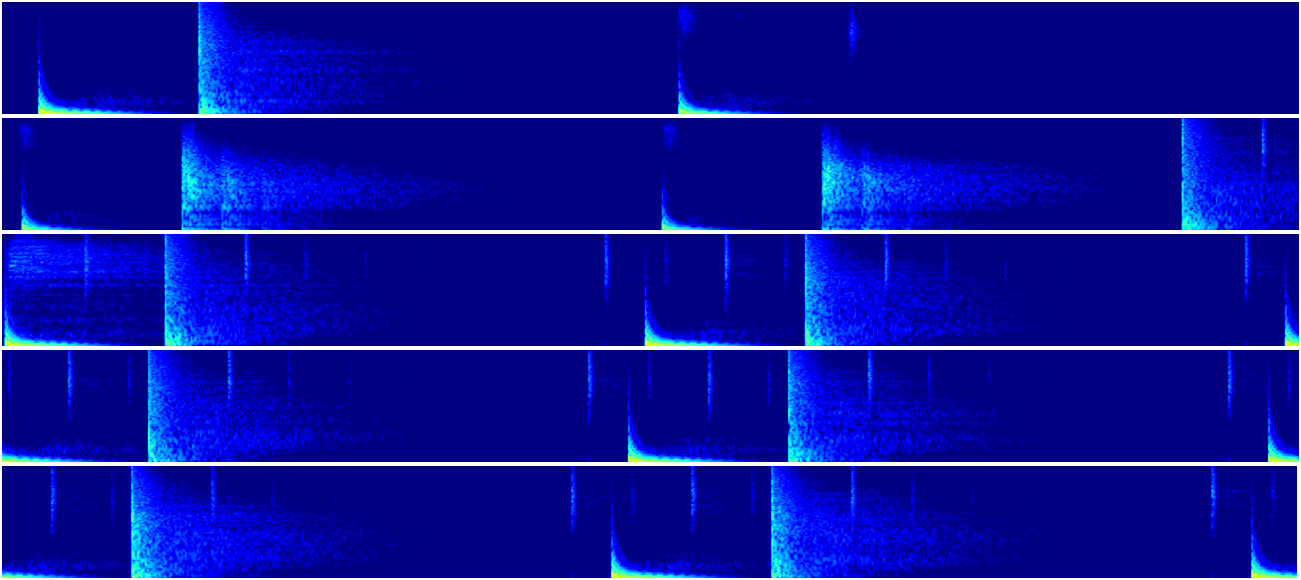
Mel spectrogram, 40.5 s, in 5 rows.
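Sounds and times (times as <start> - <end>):
drums: 0.2 - 0.6, 1.2 - 2.2, 4.2 - 5.4, 8.2 - 10.0, 12.2 - 13.8, 15.5 - 18.6, 20.0 - 22.6, 24.0 - 26.6, 28.0 - 30.5, 32.0 - 34.3, 36.0 - 38.4, 40.0 - 40.5.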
